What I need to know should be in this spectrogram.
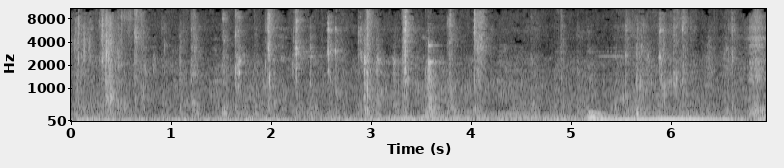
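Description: A young woman chews and slurps food noisily up close.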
